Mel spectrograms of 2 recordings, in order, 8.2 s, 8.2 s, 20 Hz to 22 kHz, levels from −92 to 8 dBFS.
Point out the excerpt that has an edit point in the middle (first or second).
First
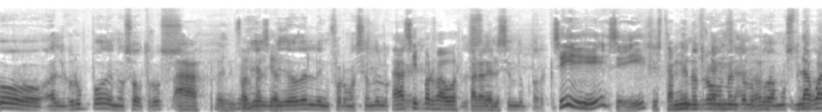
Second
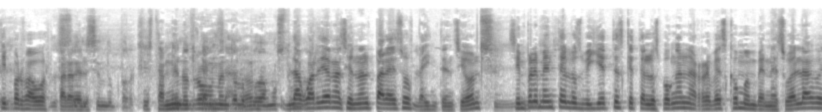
second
